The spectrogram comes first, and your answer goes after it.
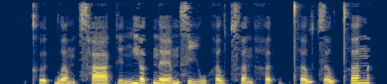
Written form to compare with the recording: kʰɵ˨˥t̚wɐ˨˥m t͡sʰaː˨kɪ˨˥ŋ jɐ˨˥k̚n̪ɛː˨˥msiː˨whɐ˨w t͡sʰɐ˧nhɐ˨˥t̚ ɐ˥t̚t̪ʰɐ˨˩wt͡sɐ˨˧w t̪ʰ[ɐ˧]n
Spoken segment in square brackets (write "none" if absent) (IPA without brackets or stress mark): ɐ˥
